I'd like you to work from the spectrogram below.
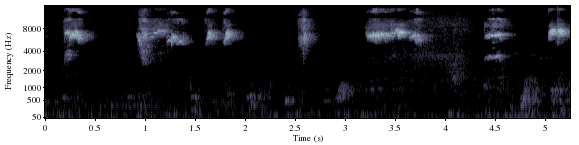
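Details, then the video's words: {'caption': 'Blue-crowned hanging parrot calls played as a decoy to draw in birds. Bursts of piercing high twittering chirps come about once a second, some run together into a longer shrill trill, with faint lower twitters.'} "Suara-Suara Denak Pemikat Burung Serindit Dada Merah"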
